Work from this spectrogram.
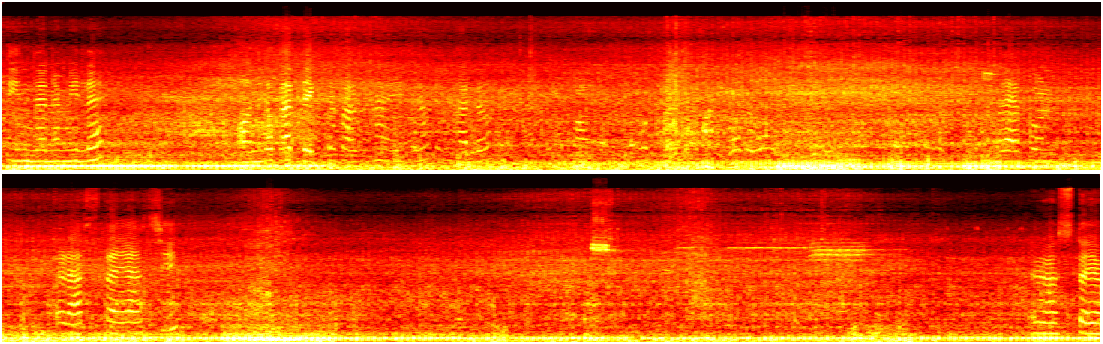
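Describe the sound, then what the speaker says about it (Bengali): A motorcycle engine hums steadily throughout while riding, with a continuous low drone and wind rumble under occasional voices. "এই দেখো আমরা এখন বাইকে করে যাচ্ছি"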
